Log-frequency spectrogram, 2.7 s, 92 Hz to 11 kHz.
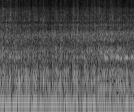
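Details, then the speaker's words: Kawasaki 1100 triple two-stroke jet ski with custom cylinder head domes: rough lumpy uneven drone with loose clatter, running on only two cylinders, rear cylinder cold; dead cylinder, probably from blocked carburetor. "sounds like it's only running on two that's not ideal let's see do we have something obvious Happening Here it might just be applied but yeah it's definitely just run on too"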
